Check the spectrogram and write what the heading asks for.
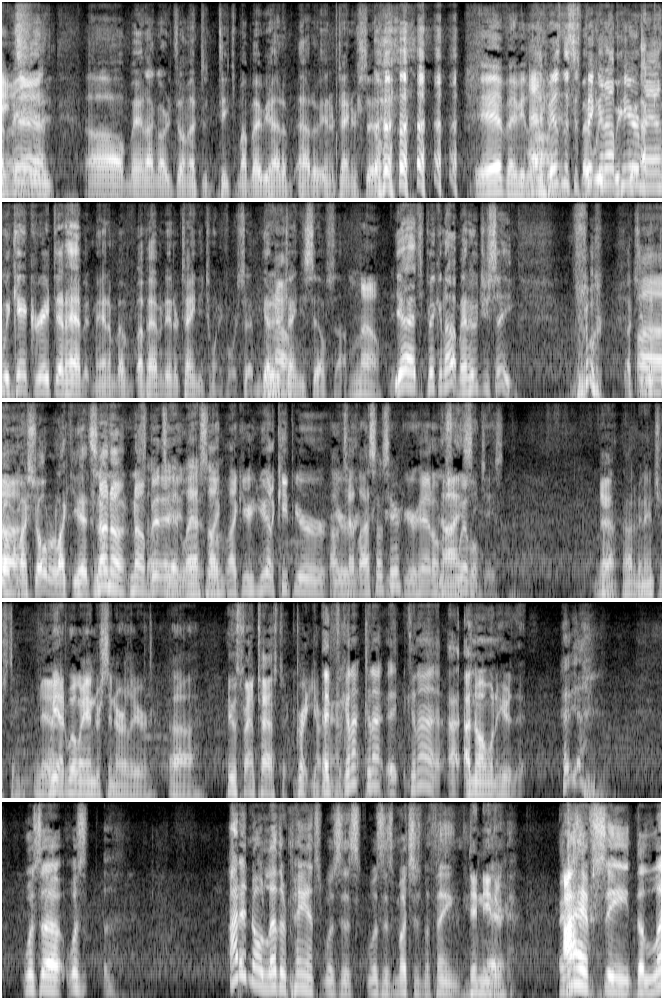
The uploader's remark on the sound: In The Loop LIVE In Vegas. Live from Radio Row.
